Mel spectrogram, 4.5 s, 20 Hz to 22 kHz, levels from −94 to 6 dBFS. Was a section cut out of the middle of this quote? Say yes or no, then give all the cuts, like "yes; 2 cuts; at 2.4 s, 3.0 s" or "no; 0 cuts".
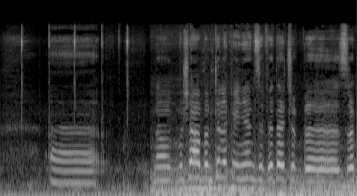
yes; 1 cut; at 1.9 s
